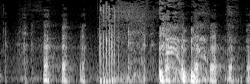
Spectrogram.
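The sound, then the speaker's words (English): Someone blows a short, raspy mouth-fart noise, imitating a small, powerful fart that comes out while peeing hard, surrounded by breathy snickering and chuckles. “But sometimes super little powerful farts come out when you're peeing super hard.”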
